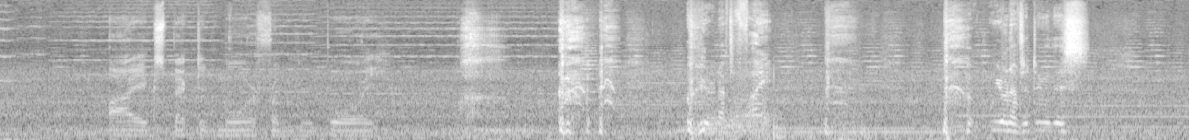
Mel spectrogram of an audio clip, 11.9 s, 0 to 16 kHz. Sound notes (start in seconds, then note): 4.5 scoffs; 5.4 injured coughing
